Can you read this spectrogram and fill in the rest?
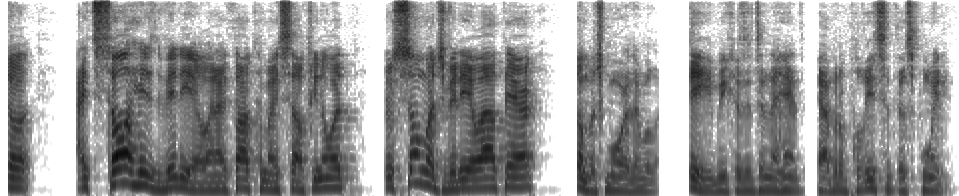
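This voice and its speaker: A man's voice: mid-range voice, darkish tone. A man hosting a podcast, giving earnest, emphatic commentary between video clips. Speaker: podcast host.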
